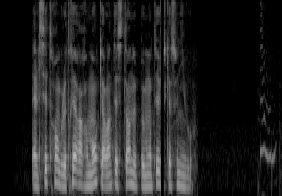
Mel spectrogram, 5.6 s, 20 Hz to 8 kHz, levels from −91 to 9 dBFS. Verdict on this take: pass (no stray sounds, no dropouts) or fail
fail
